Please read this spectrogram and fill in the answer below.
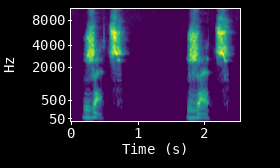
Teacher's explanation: wir haben hier zu Beginn ein RZ, welches wir als J sprechen, gefolgt von einem schönen, klaren, hellen Ä und zu guter Letzt ein Tsch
